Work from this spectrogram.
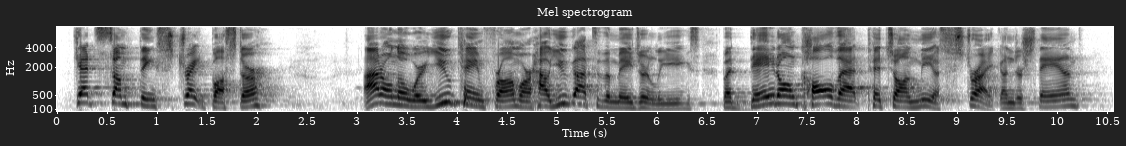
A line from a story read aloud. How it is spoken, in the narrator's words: Howard yelled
